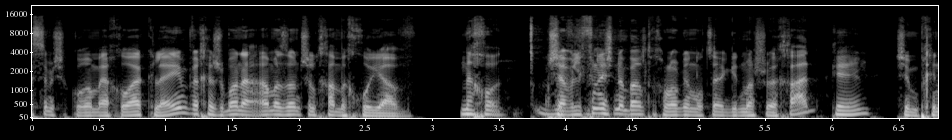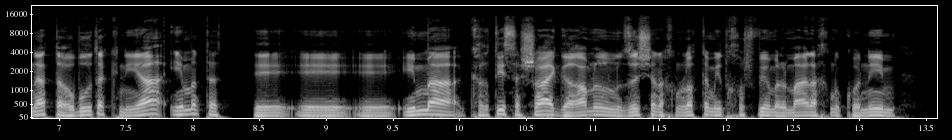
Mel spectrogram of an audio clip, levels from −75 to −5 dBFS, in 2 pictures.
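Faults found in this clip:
Nothing to flag on this speech recording; listened through and there's no fault to log.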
